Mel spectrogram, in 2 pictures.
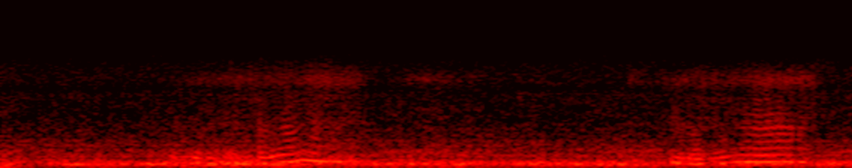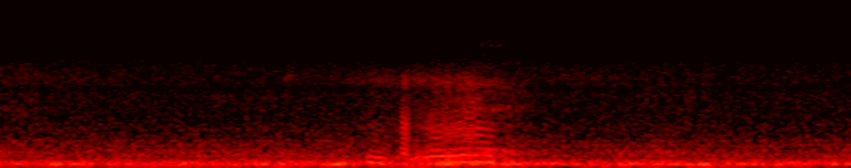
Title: Scooter snoring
